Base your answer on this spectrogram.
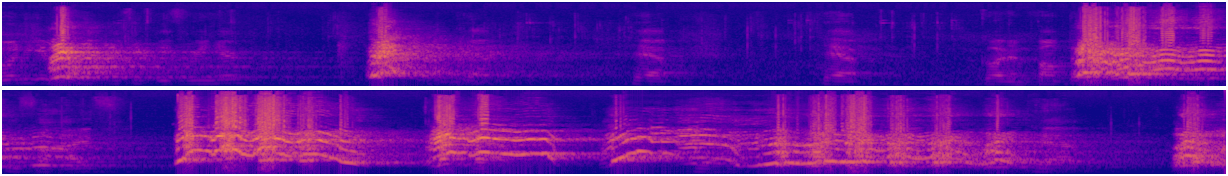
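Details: Extremely vocal feral husky Finnegan objecting to heel training with pressure in Chicago: quieter whines first, then a long run of loud, warbling, yodel-like howls in several outbursts over the final seconds.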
